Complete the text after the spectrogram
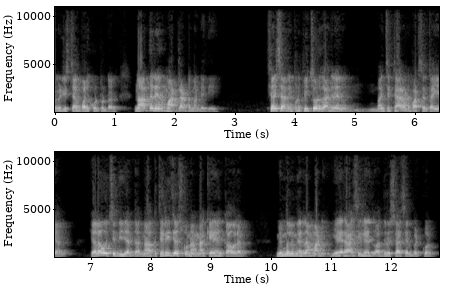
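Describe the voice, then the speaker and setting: Speaking in a fairly high, reverberant voice, a man teaches self-help affirmations. He answers interview questions with self-assurance, stressing and repeating his points.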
